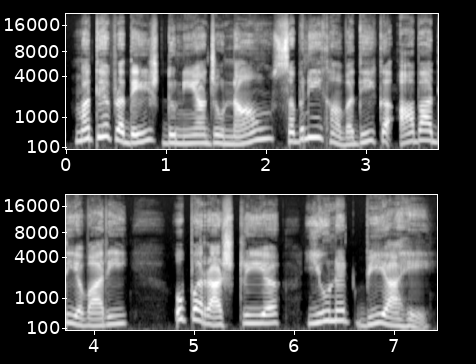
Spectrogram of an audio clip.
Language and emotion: Sindhi, neutral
